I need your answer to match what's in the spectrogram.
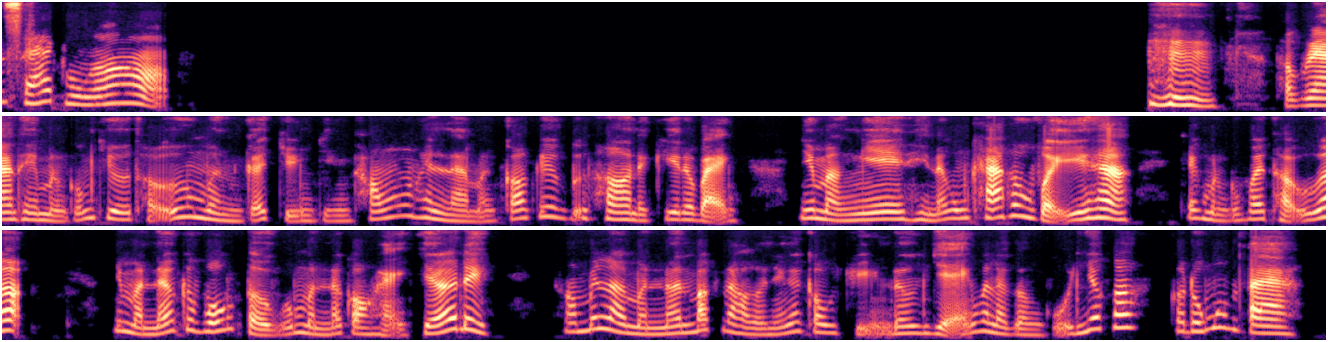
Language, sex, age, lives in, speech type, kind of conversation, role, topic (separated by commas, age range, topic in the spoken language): Vietnamese, female, 25-29, Vietnam, read, expert-assistant, asker, Nếu muốn duy trì tiếng của dân tộc mình trong gia đình, nên bắt đầu từ đâu và học như thế nào cho tự nhiên?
